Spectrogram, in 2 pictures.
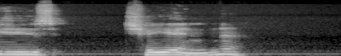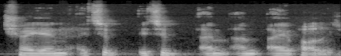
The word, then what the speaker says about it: Cheyenne: I says, my name is Cheyenne. I apologize. It's a beautiful name. I just want to know how to pronounce it.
